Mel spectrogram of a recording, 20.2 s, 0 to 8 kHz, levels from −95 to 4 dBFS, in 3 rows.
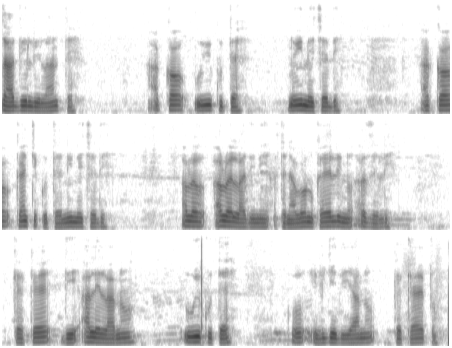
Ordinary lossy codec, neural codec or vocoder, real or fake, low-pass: AAC, 48 kbps; none; real; 7.2 kHz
